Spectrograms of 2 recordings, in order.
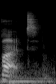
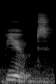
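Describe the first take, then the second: First: The vowel is a short 'uh' sound. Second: The vowel is a long 'yoo' sound. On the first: The speaker calls it wrong. "not Butt" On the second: The speaker calls it right. "you pronounce it Butte"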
